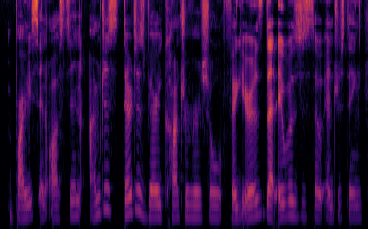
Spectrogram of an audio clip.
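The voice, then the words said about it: Raspy, sick voice with vocal fry. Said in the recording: “Y'all, I told y'all I was gonna be coughing ... Why am I sick? Can you guys hear it in my voice? ... my voice is always kind of not really raspy, but like kind of raspy ... I have a bit of vocal fry”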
